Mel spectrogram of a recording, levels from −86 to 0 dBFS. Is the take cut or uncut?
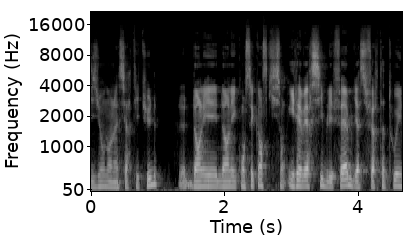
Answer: cut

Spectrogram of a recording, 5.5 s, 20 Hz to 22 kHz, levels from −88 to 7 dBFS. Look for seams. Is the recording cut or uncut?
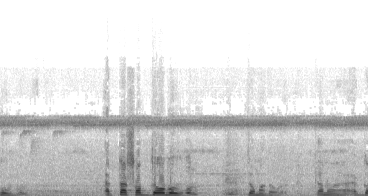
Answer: cut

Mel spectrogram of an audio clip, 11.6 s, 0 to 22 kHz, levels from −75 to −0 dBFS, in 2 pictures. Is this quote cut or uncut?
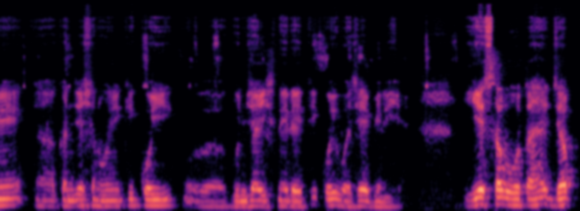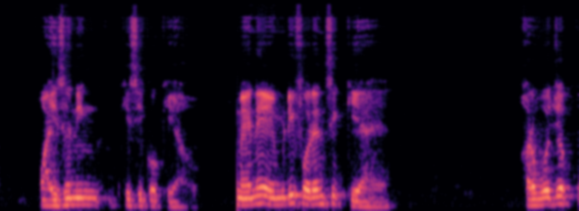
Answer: cut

